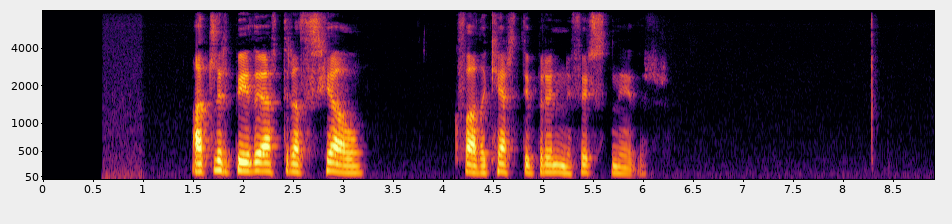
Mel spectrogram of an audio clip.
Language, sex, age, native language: Icelandic, male, 30-39, Icelandic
